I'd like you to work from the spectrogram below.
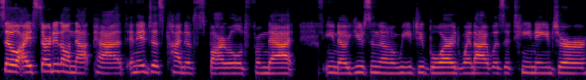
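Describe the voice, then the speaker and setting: Over a quiet background, a woman speaks at a moderate pace and medium pitch in a flat monotone with a bright, sharp tone. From Appalachia. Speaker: paranormal investigator. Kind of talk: interview.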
